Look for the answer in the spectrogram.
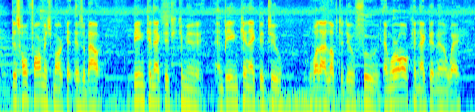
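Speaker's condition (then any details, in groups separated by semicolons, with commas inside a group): ALS; affects hands; cannot hold a knife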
